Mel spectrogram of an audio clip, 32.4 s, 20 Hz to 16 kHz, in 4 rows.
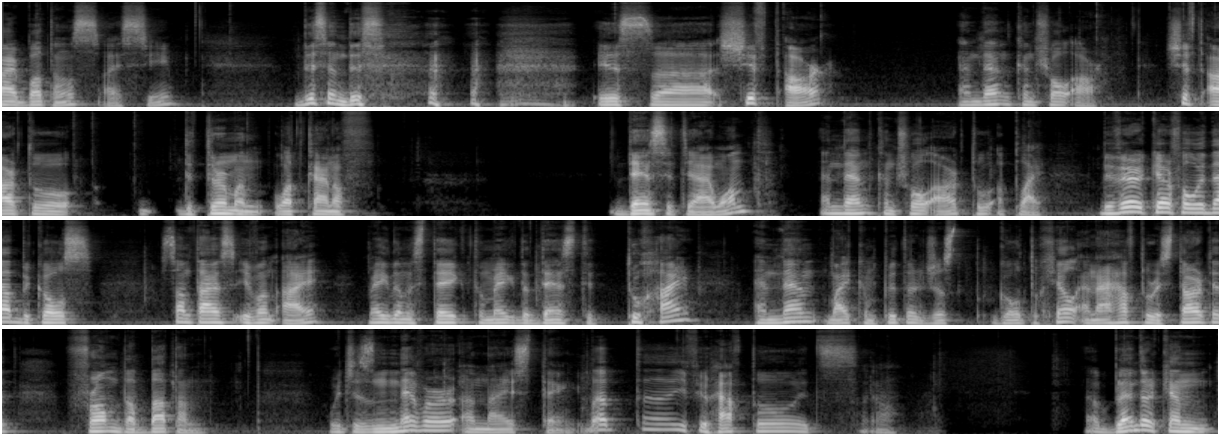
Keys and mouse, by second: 0.0-32.4 drag, 9.7 6, 13.7 alt+1, 21.5 g, 25.1 2, 32.2 ctrl+1.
